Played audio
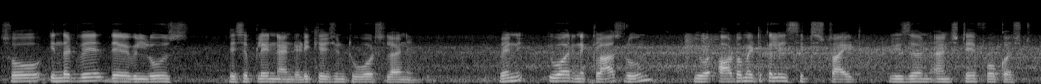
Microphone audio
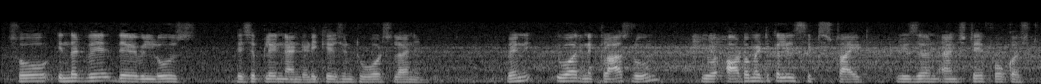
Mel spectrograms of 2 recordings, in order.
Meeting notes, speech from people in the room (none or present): none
